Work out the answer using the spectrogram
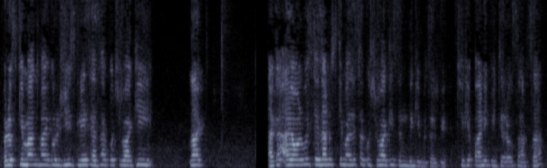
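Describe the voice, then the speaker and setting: A middle-aged woman with an Indian accent, chatting live with her followers from a room at home, mixing Hindi and English with rushed asides. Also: a little high, fairly even intonation, fairly bright tone, slight background noise, rough recording. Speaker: makeup artist and academy owner. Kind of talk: live-stream chat to followers.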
